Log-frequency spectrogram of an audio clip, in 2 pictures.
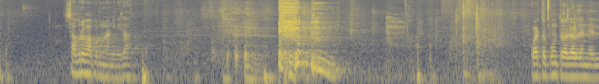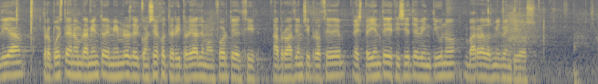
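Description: A young man speaks steadily through a microphone in an echoing room.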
